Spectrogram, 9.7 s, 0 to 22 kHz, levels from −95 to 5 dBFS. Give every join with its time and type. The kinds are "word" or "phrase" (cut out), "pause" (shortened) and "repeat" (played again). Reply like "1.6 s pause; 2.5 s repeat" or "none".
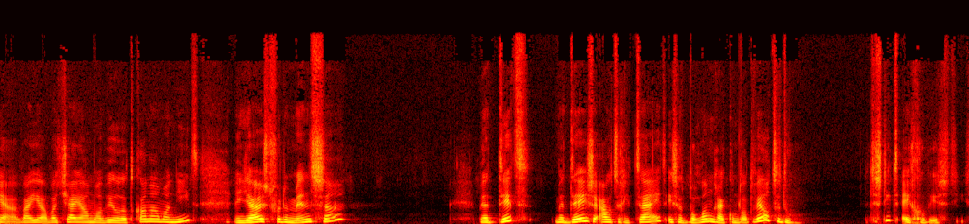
none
